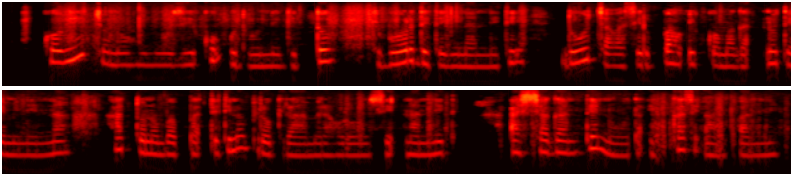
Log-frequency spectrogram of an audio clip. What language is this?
Sidamo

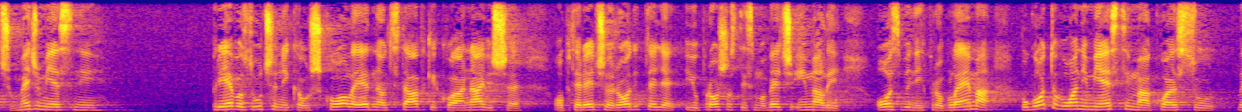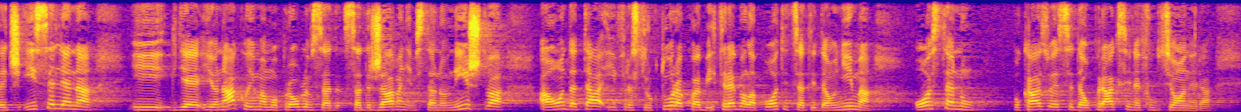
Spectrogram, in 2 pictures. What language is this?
Croatian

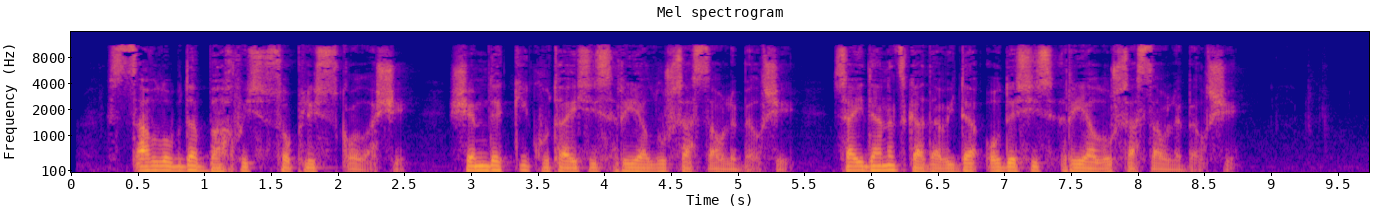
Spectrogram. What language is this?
Georgian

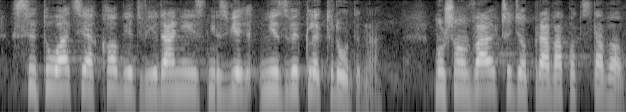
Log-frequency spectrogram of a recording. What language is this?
Polish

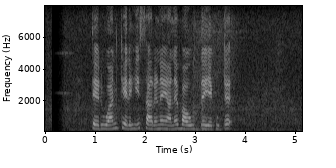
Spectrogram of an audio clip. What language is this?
Sinhala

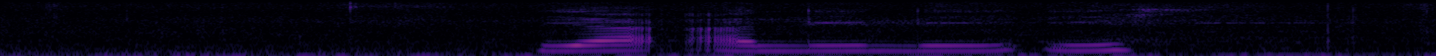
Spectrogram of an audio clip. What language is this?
Southern Sotho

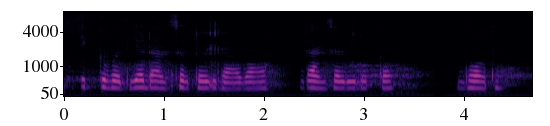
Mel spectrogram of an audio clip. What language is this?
Punjabi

